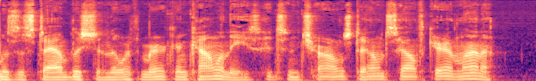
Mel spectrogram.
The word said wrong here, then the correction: Charleston: Or Charleston, as it's pronounced usually.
